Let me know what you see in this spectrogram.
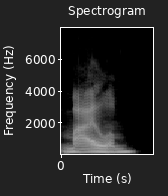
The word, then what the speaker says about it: Milam: We have a street in Houston called Milam, even though it's pretty much spelled like Milan with the M at the end instead of an N, but we pronounce it Milam.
